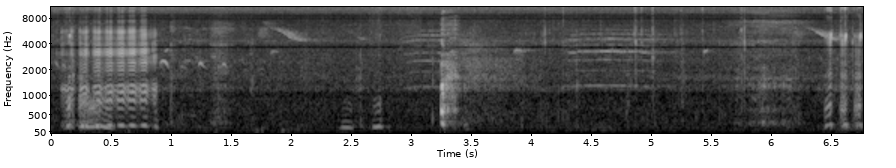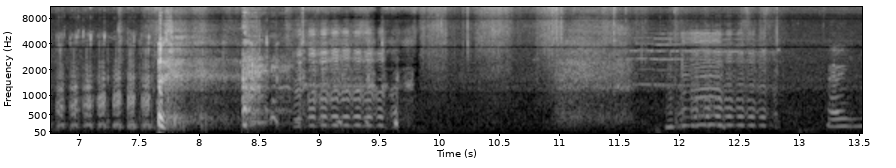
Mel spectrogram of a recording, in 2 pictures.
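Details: Goat bleating in several wavering, nasal bursts of about a second each, separated by quieter gaps with faint rustling and knocks.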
